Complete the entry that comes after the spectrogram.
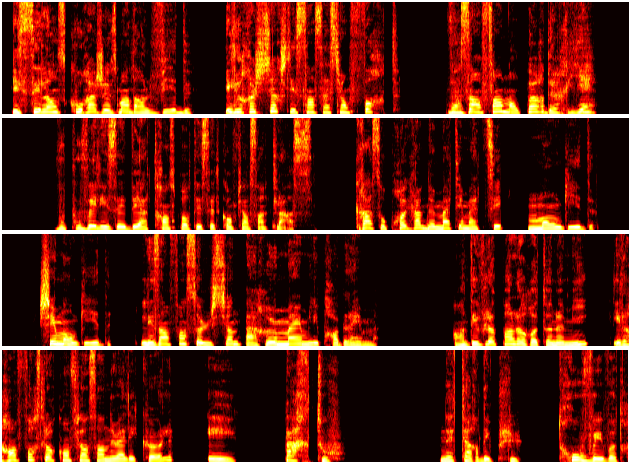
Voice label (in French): annonceur fr qc naturel affirmee determinee explicative narrative; mon guide; adulte medium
